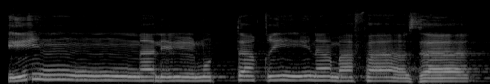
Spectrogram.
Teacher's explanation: نون مشدد غنہ ہوگا، ایک الف کے برابر غنہ کریں گے اس میں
